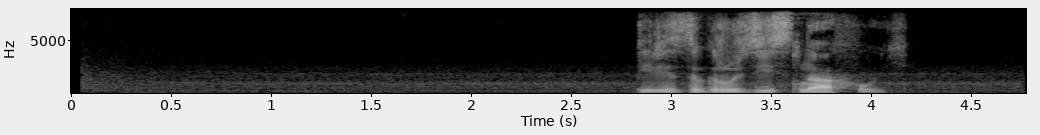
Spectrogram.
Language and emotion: Russian, angry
